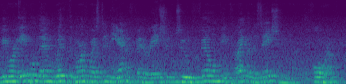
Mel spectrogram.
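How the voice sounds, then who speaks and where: Audible room echo and noticeable background noise surround a man's high-pitched voice. He speaks at a fairly slow pace with monotone, flat intonation. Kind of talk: public talk to an audience. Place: hall. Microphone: camera far.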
